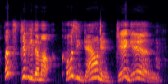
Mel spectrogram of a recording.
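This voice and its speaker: A woman voicing a friendly badger, speaking loudly and cheerfully in a storybook reading. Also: high voice, sing-song, a little slow, dull audio, exaggerated voice. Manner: loud, cheerful offering. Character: friendly badger bringing treats, grinning.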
